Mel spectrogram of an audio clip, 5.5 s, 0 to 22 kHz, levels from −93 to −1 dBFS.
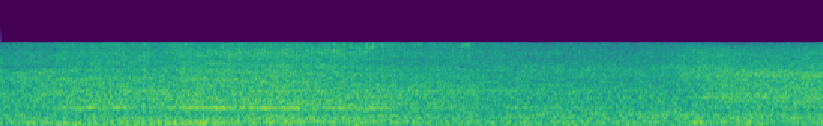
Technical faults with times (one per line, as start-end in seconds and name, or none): none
